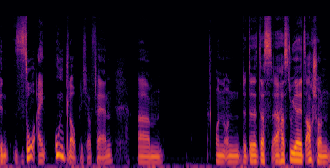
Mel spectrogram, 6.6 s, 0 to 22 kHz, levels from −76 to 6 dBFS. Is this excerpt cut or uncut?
uncut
